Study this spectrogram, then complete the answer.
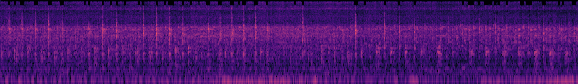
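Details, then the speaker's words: Ford Focus ST freshly rebuilt engine at idle: sharp, irregular ticks and knocks from the top end; owner suspects an injector, cam phaser or split coil (one bad coil found on cylinder three), source unconfirmed. "I just did it and I'm getting this [Music] noise it comes over here I don't know if it's an injector I don't know if it's a camp phaser"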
